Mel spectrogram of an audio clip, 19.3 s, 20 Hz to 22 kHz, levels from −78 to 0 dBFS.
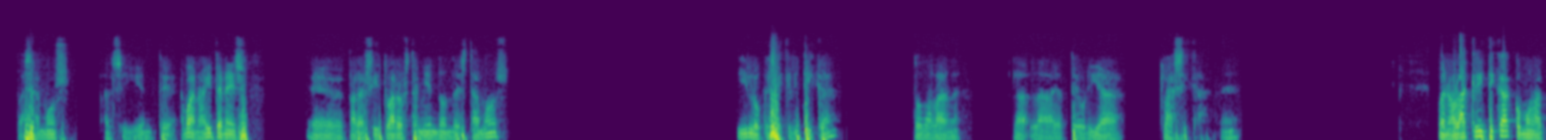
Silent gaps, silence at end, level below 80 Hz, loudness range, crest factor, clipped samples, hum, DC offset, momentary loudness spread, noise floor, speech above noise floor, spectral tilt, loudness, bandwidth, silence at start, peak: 0.98-1.24 s, 3.33-3.82 s, 6.40-9.20 s, 10.61-11.41 s, 12.18-12.60 s, 14.08-14.50 s, 15.54-17.48 s, 17.89-17.97 s; 0.05 s; -32 dBFS; 11 LU; 20 dB; under 0.1%; none; under 0.1%; 17 LU; under -90 dBFS; over 72 dB; -8 dB/octave; -19 LUFS; 8.4 kHz; 0.2 s; 0 dBFS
